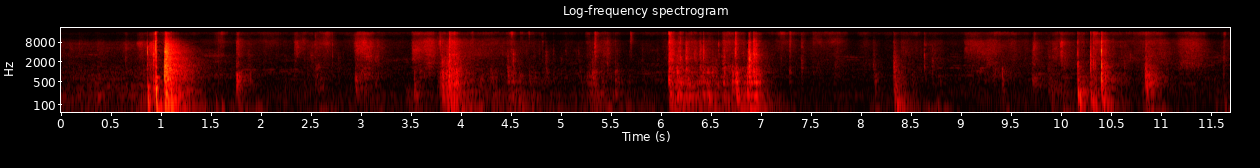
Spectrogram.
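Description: A series of knocks and thumps from things being handled in a kitchen. The loudest comes about a second in, and further knocks follow about four, six to seven and ten seconds in.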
